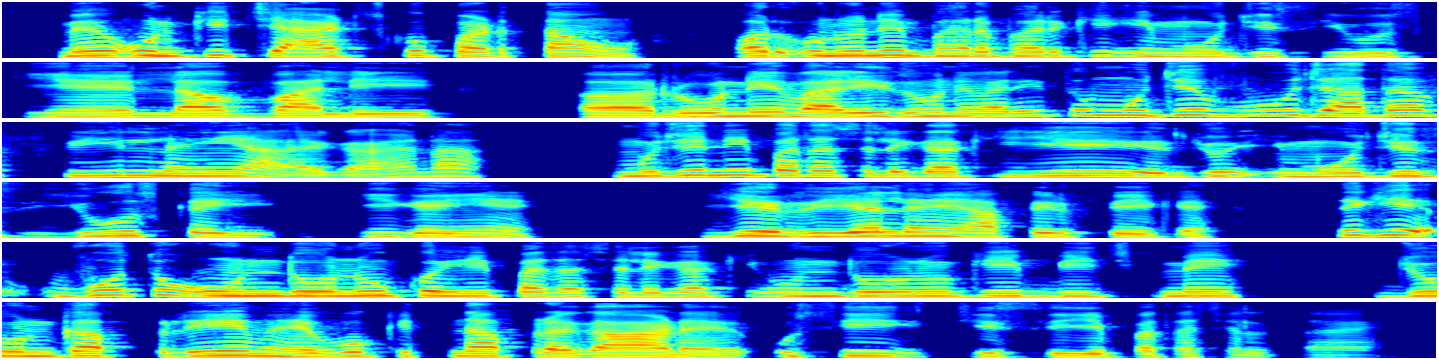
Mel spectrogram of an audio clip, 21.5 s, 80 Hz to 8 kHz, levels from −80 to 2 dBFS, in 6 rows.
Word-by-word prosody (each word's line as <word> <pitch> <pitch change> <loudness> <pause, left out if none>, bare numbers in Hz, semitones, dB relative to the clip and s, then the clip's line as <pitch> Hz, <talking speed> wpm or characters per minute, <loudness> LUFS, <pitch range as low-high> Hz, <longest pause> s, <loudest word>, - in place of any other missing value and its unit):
मैं 225 +2 +4
उनकी 235 0 +3
चैट्स 205 -3 +1
को 240 - -3
पढ़ता 210 -1 0
हूँ 170 -8 -1 0.3
और 220 -1 +4
उन्होंने 230 +3 +3
भर-भर 205 +1 +1
के 215 +1 -9
इमोजीज़ 180 -3 -5
यूज़ 175 -1 -6
किए 175 0 -6
हैं 170 0 0
लव 165 -1 +2
वाली, 160 -1 +2 0.4
अ, 160 0 +5
रोने 190 +4 +2
वाली 185 -1 +5
रोने 195 +2 0
वाली 220 +2 -1
तो 265 +3 -5
मुझे 255 0 +1
वो 255 +1 -3
ज़्यादा 250 0 +3
फ़ील 240 -1 -4
नहीं 215 -2 +1
आएगा। 140 -5 -3
है 170 - -6
ना? 210 +1 -4 0.4
मुझे 220 +5 +1
नहीं 260 +1 +1
पता 245 -1 +2
चलेगा 220 -1 -1
कि 215 +1 -13
ये 225 -3 0
जो 195 +4 -3
इमोजीज़ 185 +2 -2
यूज़ 225 +4 -1
कई 175 -3 -1 0.3
की 190 0 -6
गई 175 -1 -1
हैं 165 -4 -4 0.4
ये 220 +4 +5
रियल 200 +3 +4
हैं 205 - +3
या 180 -2 +1
फिर 185 -1 +1
फ़ेक 160 -2 -3
हैं। 150 - -4 0.3
देखिए 250 -1 +2
वो 240 +6 +1
तो 265 +1 -1
उन 220 0 +5
दोनों 220 +1 +4
को 230 +1 +2
ही 220 0 +3
पता 200 -2 +1
चलेगा 190 +1 -3
कि 205 0 -14
उन 200 0 0
दोनों 210 +1 +1
के 225 +2 -2
बीच 205 0 -5
में 215 +1 -1 0.4
जो 215 +5 +1
उनका 215 +2 +4
प्रेम 220 +1 +1
है 180 -3 +3
वो 195 +4 +1
कितना 215 +3 +2
प्रगाढ़ 155 -4 +4
है। 145 0 -1
उसी 225 +4 -3 0.2
चीज़ 175 -2 -6
से 170 - -6
ये 165 - 0
पता 150 -1 -5
चलता 130 -3 -16
है। 130 0 -19
205 Hz, 225 wpm, -21 LUFS, 180-225 Hz, 0.4 s, अ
